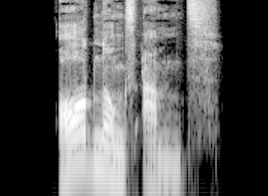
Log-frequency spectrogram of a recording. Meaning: genitive singular of Ordnungsamt
- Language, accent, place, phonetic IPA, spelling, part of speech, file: German, Germany, Berlin, [ˈɔʁdnʊŋsˌʔamt͡s], Ordnungsamts, noun, De-Ordnungsamts.ogg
